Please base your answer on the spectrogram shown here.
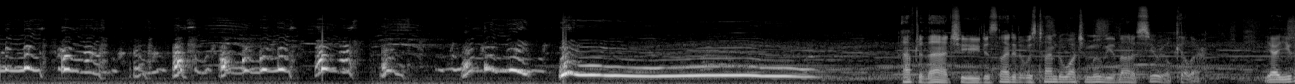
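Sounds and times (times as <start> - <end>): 
dog yipping and whimpering: 0.0 - 5.9
dog howling: 0.0 - 8.3
speech: 9.2 - 12.9.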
